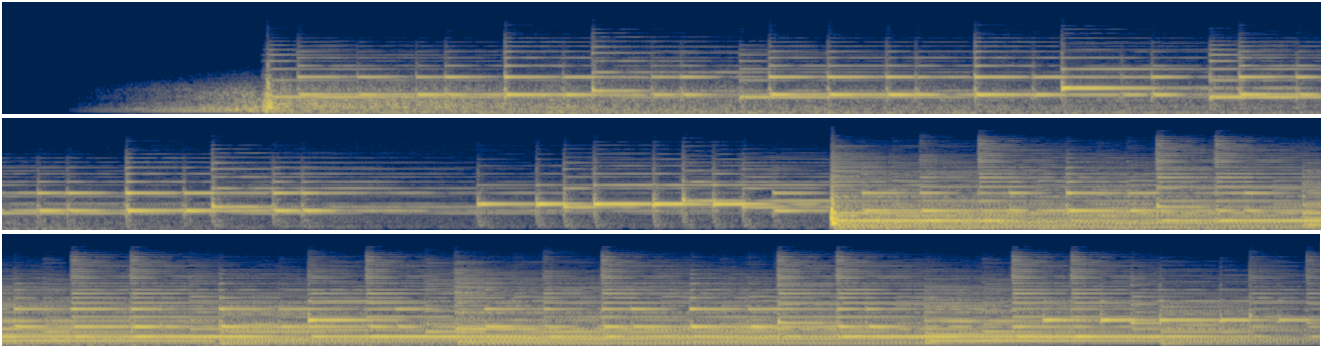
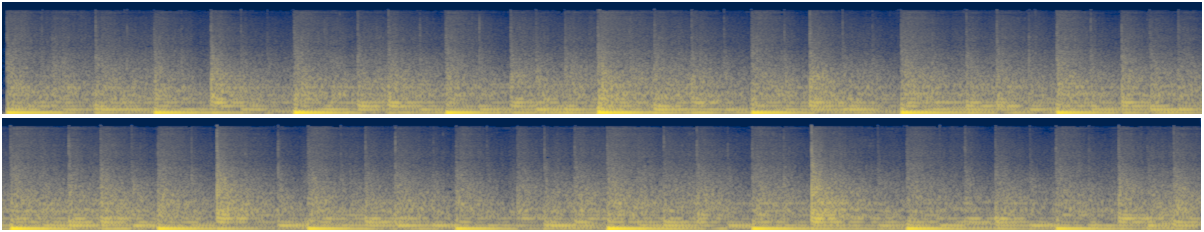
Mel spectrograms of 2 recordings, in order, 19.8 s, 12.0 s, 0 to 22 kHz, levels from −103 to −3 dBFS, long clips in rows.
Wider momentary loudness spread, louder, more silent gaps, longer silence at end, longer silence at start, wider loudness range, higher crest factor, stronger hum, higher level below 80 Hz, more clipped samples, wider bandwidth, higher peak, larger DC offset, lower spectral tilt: about the same, 7 LU vs 9 LU; second, -23 LUFS vs -20 LUFS; neither; about the same, 0 s vs 0 s; first, 0.8 s vs 0 s; first, 5 LU vs 0 LU; about the same, 22 dB vs 18 dB; neither; second, -50 dBFS vs -18 dBFS; neither; first, 10 kHz vs 8 kHz; about the same, 0 dBFS vs 0 dBFS; neither; second, -6.5 dB/octave vs -8 dB/octave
